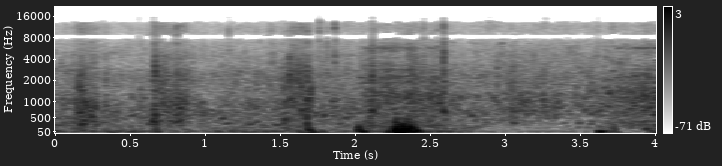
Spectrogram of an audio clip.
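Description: Shallow creek water running over rocks, a steady faint rush, with a few light knocks and one dull low thump a little past halfway.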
